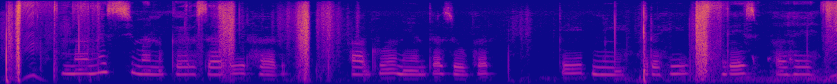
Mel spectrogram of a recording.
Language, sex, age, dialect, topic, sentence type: Chhattisgarhi, female, 25-30, Northern/Bhandar, banking, statement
